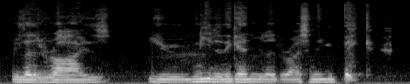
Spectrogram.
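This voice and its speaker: This man has a medium pitch and a dark, mellow tone. His intonation is monotone and flat. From Netherlands. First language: Dutch. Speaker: podcast co-host, pastry chef. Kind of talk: casual chat. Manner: halting, many fillers.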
